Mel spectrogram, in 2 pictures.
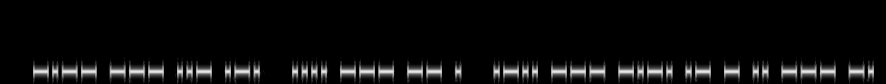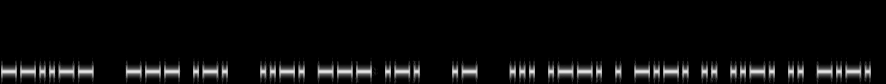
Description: Morse code, heard as a keyed tone, about 25 wpm, 600 Hz. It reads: YOUR HOME LOCATION, OR FOR A SPECIFIC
